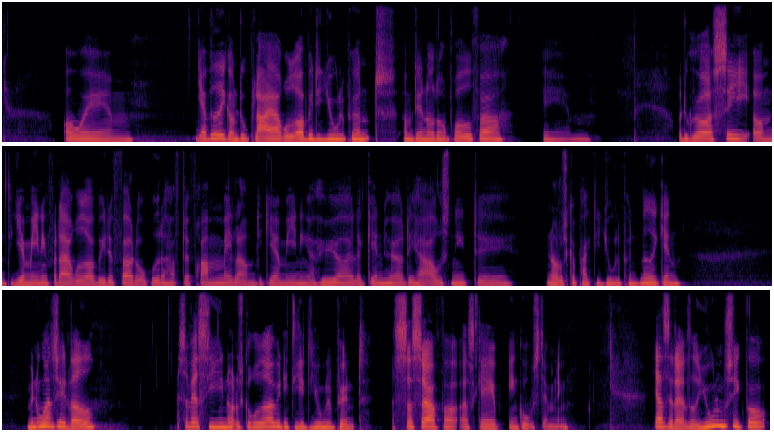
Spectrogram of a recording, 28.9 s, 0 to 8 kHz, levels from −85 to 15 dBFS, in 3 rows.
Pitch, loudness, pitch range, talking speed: 195 Hz, -30 LUFS, 190-215 Hz, 200 wpm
